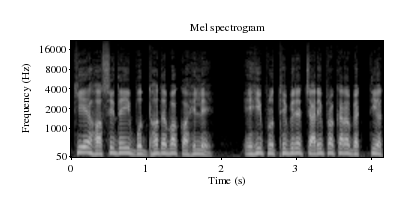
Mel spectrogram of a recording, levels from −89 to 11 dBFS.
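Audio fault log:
No audible faults found.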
